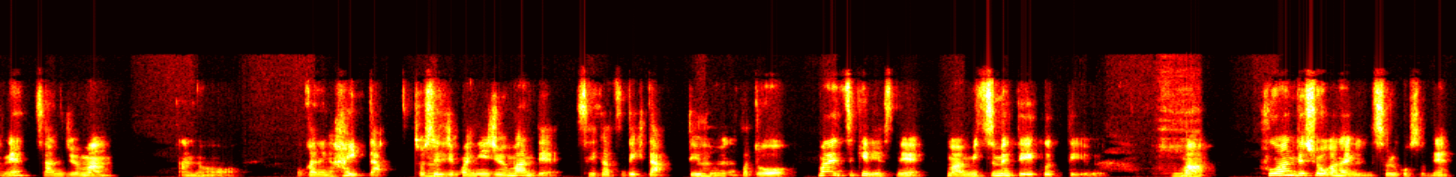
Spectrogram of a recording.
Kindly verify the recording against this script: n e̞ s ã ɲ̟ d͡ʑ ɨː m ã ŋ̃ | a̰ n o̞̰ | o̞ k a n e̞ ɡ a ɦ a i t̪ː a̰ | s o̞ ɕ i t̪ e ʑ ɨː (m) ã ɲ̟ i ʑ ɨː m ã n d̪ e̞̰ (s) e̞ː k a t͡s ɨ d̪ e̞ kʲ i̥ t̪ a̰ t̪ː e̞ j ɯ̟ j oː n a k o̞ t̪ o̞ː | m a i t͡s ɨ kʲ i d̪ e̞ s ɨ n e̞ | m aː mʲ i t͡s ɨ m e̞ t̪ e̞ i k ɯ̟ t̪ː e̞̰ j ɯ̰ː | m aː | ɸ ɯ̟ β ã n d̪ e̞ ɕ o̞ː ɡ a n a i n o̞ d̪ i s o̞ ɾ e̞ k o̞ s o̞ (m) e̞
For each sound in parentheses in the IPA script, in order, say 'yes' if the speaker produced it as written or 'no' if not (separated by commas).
yes, yes, no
